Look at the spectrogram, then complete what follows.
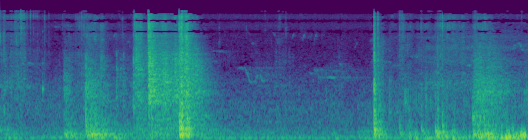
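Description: A few sharp clicks and rustles as diagonal cutters snip plastic zip ties off the mower's handlebar and the old drive cable is worked free; the loudest click comes a little under two seconds in.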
